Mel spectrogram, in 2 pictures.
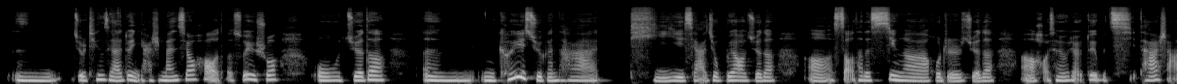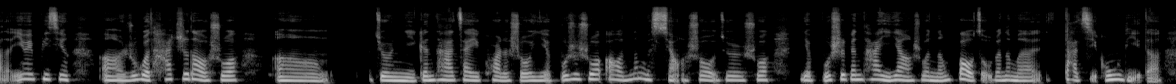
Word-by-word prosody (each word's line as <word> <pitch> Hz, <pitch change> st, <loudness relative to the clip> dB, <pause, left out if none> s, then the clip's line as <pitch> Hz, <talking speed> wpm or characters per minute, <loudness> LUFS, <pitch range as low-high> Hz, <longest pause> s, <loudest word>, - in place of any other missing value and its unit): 嗯， 175 Hz, +1 st, +1 dB
就 205 Hz, -4 st, 0 dB
是 -, -, -3 dB
听 220 Hz, +4 st, 0 dB
起 215 Hz, -, 0 dB
来 175 Hz, -2 st, +2 dB
对 200 Hz, +2 st, +2 dB
你 185 Hz, -, -3 dB
还 185 Hz, -, -7 dB
是 180 Hz, +2 st, -4 dB
蛮 185 Hz, +1 st, +3 dB
消 220 Hz, +2 st, +1 dB
耗 -, -, +1 dB
的。 -, -, -8 dB
所 205 Hz, +5 st, 0 dB
以 230 Hz, -, +3 dB
说 215 Hz, +1 st, -1 dB, 0.3 s
我 185 Hz, -1 st, +1 dB
觉 185 Hz, 0 st, +2 dB
得， 205 Hz, 0 st, +2 dB, 0.3 s
嗯， 180 Hz, -2 st, +2 dB
你 180 Hz, -1 st, +2 dB
可 180 Hz, +8 st, 0 dB
以 335 Hz, -1 st, +7 dB
去 255 Hz, -11 st, +3 dB
跟 175 Hz, 0 st, +1 dB
他 180 Hz, 0 st, -1 dB, 0.3 s
提 160 Hz, -2 st, -2 dB
一 165 Hz, -1 st, +2 dB
下， 185 Hz, +4 st, +1 dB
就 185 Hz, -1 st, -1 dB
不 175 Hz, -, -6 dB
要 180 Hz, -1 st, +2 dB
觉 175 Hz, -2 st, -1 dB
得， 170 Hz, +1 st, -1 dB, 0.3 s
呃， 160 Hz, +2 st, -2 dB
扫 185 Hz, -, +1 dB
他 195 Hz, -, -1 dB
的 180 Hz, -, +1 dB
兴 185 Hz, +2 st, +6 dB
啊， 165 Hz, -3 st, +1 dB
或 170 Hz, 0 st, -2 dB
者 -, -, -4 dB
是 155 Hz, -, +1 dB
觉 -, -, -1 dB
得， 165 Hz, +1 st, -1 dB, 0.3 s
嗯， -, -, -1 dB
好 -, -, -5 dB
像 185 Hz, -1 st, 0 dB
有 180 Hz, -, +1 dB
点 195 Hz, -, -1 dB
儿 -, -, -8 dB
对 215 Hz, -1 st, 0 dB
不 205 Hz, -, -5 dB
起 -, -, +4 dB
他 190 Hz, 0 st, -1 dB
啥 215 Hz, -, -5 dB
的。 -, -, -8 dB
因 240 Hz, +3 st, -1 dB
为 -, -, 0 dB
毕 240 Hz, +1 st, -2 dB
竟 225 Hz, -2 st, +1 dB, 0.3 s
呃， 190 Hz, -1 st, +1 dB
如 195 Hz, +4 st, +1 dB
果 210 Hz, -3 st, +4 dB
他 230 Hz, +4 st, -5 dB
知 245 Hz, +1 st, -1 dB
道 215 Hz, -6 st, +2 dB
说， 195 Hz, +1 st, 0 dB, 0.3 s
呃， 175 Hz, -3 st, 0 dB, 0.5 s
就 190 Hz, 0 st, +2 dB
是 180 Hz, -, +4 dB
你 170 Hz, -3 st, +3 dB
跟 195 Hz, +2 st, +2 dB
他 200 Hz, -1 st, +1 dB
在 195 Hz, 0 st, +1 dB
一 180 Hz, -, +1 dB
块 185 Hz, +2 st, -4 dB
儿 -, -, 0 dB
的 170 Hz, -, 0 dB
时 175 Hz, 0 st, -4 dB
候 170 Hz, +1 st, +2 dB
也 180 Hz, 0 st, +1 dB
不 185 Hz, +4 st, -3 dB
是 240 Hz, +2 st, +1 dB
说， 235 Hz, 0 st, +1 dB
哦， 210 Hz, -2 st, -2 dB
那 225 Hz, +7 st, -2 dB
么 235 Hz, -4 st, 0 dB
享 200 Hz, -3 st, +2 dB
受。 195 Hz, 0 st, -2 dB
就 195 Hz, 0 st, -3 dB
是 190 Hz, -, -2 dB
说 205 Hz, +2 st, -2 dB, 0.3 s
也 195 Hz, -, 0 dB
不 185 Hz, -1 st, -4 dB
是 225 Hz, -, +1 dB
跟 225 Hz, -1 st, +1 dB
他 225 Hz, 0 st, -2 dB
一 185 Hz, -3 st, +3 dB
样 195 Hz, -3 st, +2 dB
说 200 Hz, +1 st, -3 dB
能 180 Hz, +1 st, +2 dB
暴 220 Hz, -1 st, +3 dB
走 180 Hz, -, -5 dB
个 190 Hz, -, -1 dB
那 195 Hz, -, +2 dB
么 175 Hz, -2 st, +1 dB, 0.3 s
大 225 Hz, -4 st, -3 dB
几 180 Hz, -, 0 dB
公 220 Hz, +2 st, +2 dB
里 -, -, -3 dB
的， -, -, -6 dB
190 Hz, 290 characters per minute, -23 LUFS, 180-205 Hz, 0.5 s, 以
